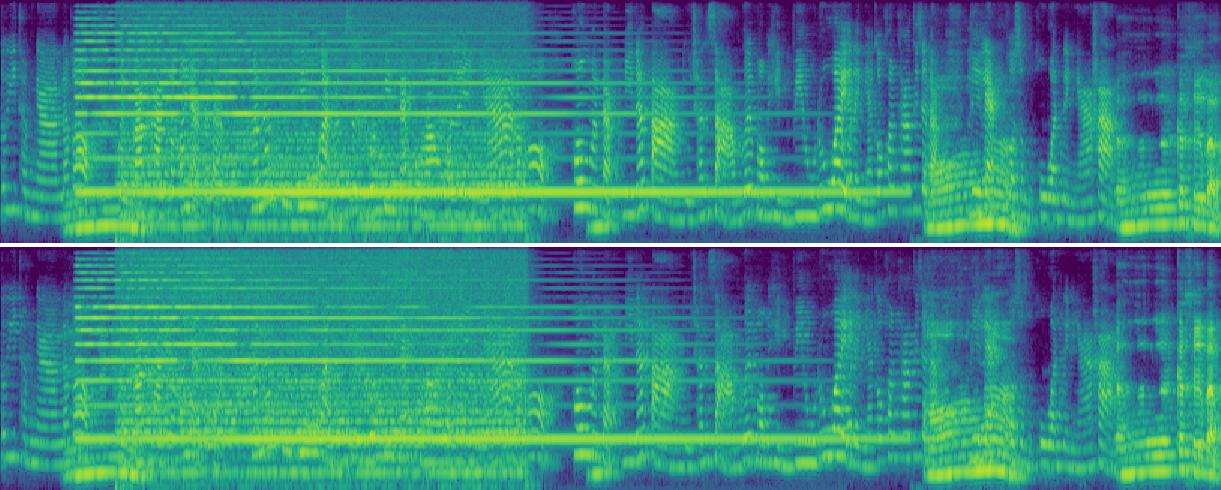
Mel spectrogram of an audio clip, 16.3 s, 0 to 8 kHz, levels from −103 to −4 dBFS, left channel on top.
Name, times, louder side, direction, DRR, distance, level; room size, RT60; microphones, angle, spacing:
voice 1, 0.0-14.9, left 3 dB, 65° left, 1 dB, 5.6 m, -26 dB
voice 2, 0.8-1.8 7.8-8.0 12.3-13.5 14.9-16.2, right 1 dB, 75° right, 3 dB, 6.3 m, -21 dB
sound 1, 1.0-12.2, left 1 dB, 5° right, 1.8 m, -20 dB
sound 2, 1.5-7.1, right 2 dB, 45° right, 2.9 m, -26 dB
28.0 x 12.5 x 4.1 m, 0.38 s
head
